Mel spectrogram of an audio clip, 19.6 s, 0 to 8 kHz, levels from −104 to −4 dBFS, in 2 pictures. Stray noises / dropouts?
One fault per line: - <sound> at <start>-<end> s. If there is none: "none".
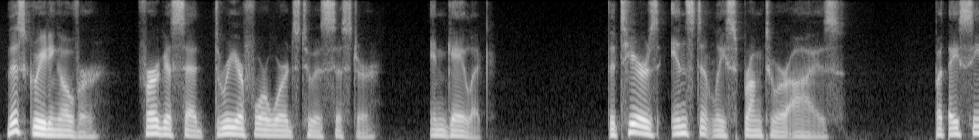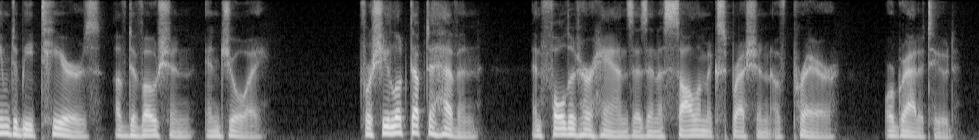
none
